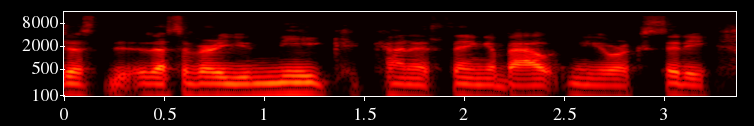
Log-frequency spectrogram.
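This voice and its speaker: A normal speaking voice with an American accent. It moves at a fairly quick pace. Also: man. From northern Florida, US. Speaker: neurologist and psychiatrist. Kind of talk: interview.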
